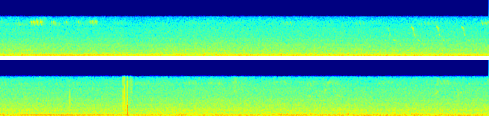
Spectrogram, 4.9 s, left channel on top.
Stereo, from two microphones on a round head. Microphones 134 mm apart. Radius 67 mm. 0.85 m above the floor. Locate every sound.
Only background noise.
